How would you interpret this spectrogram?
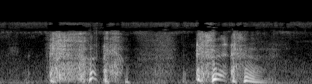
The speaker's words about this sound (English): There I go with that coughing again. Into the same handset.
